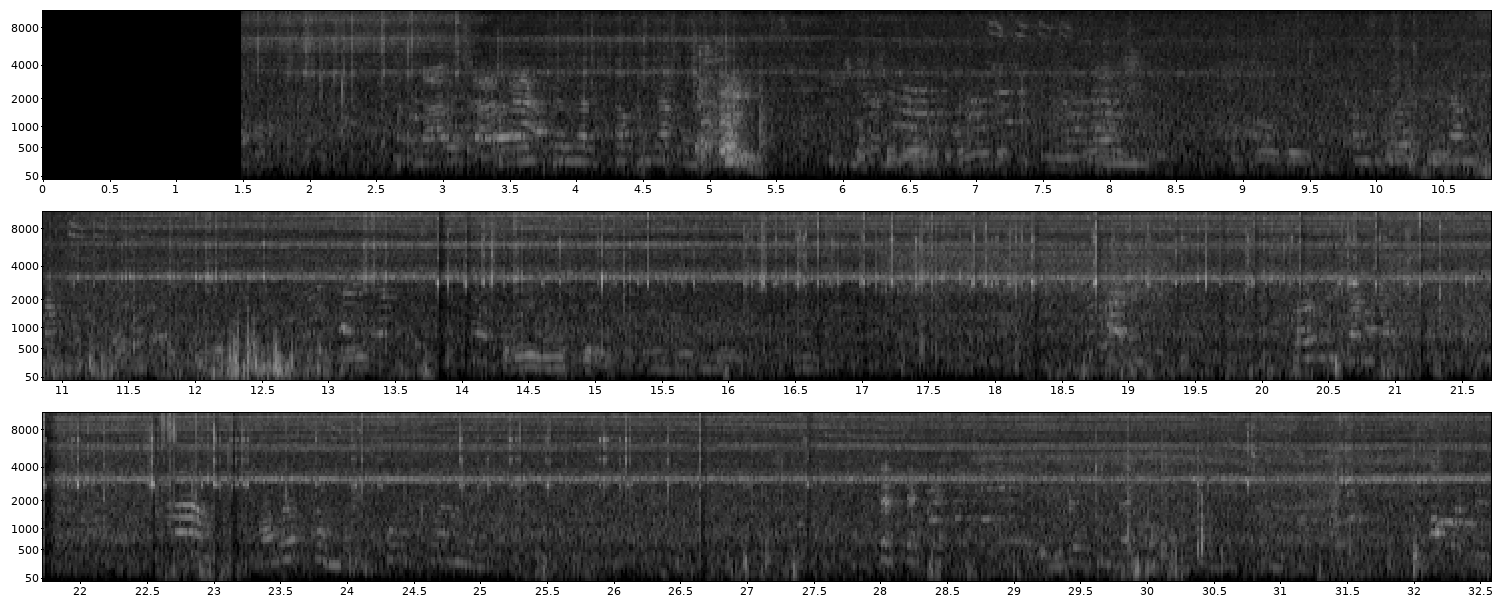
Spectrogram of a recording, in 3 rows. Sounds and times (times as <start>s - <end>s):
Speech: 2.7s - 16.9s, 20.2s - 21.1s, 28.4s - 31.2s.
